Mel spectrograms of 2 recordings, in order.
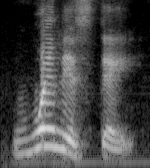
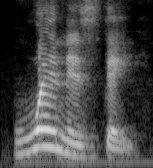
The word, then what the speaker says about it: Wednesday: tuesday tuesday tuesday quarta-feira wednesday wednesday wednesday observa que esse D não é mencionado tá ele é mudo aí ele não não tem som quinta-feira thursday thursday thursday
